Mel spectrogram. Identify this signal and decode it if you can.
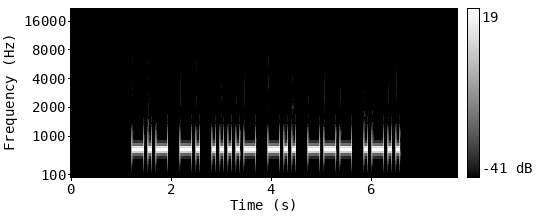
Morse code, heard as a keyed tone, about 15 wpm, 700 Hz. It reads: KN4DOL
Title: USA Call Signs - 6 Characters - 4x Character Spacing - 15wpm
